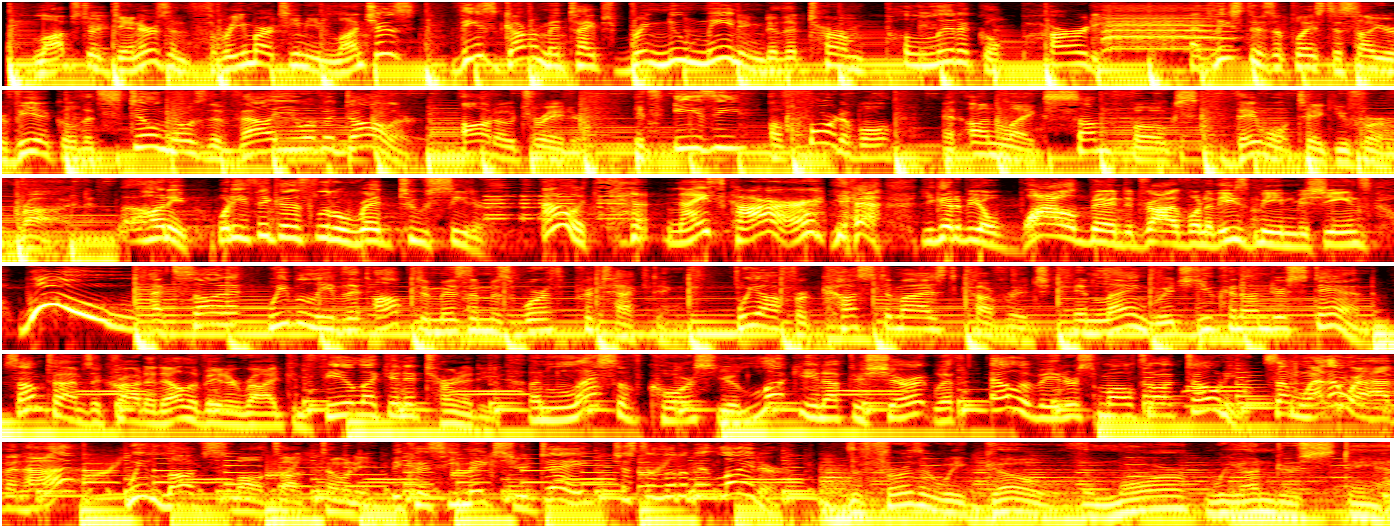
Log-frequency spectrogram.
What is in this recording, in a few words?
Commercial; TaDa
